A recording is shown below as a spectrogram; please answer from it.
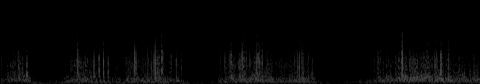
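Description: Fingernails scratch along the embroidered lines of a stuffed beige linen pillow with stitched fabric. The result is soft, raspy, zipper-like scratching that rises and fades in repeated swells with brief quieter gaps, and it stays mostly low and mid in tone with little brightness.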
